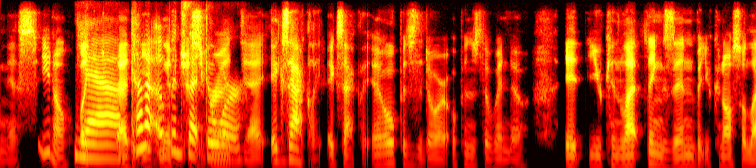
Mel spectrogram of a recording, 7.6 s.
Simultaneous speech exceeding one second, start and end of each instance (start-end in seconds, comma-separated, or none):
0.7-2.5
